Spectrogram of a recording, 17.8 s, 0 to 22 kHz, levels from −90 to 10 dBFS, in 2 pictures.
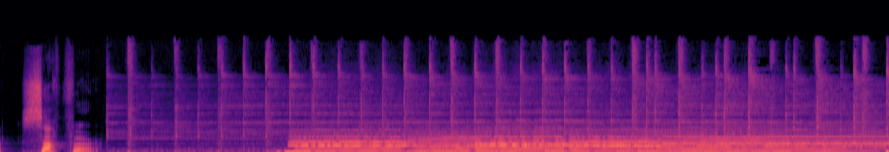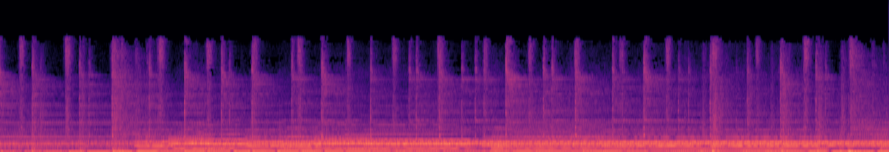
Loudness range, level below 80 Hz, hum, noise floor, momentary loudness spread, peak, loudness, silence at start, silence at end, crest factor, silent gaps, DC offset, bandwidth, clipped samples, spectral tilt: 6 LU; -30 dBFS; none; -47 dBFS; 8 LU; -6 dBFS; -22 LUFS; 0.25 s; 0 s; 16 dB; none; under 0.1%; 17 kHz; under 0.1%; -5 dB/octave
